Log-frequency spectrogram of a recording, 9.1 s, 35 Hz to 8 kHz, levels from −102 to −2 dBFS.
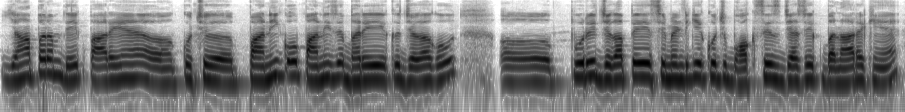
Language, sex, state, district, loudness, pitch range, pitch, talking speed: Hindi, male, Uttar Pradesh, Gorakhpur, -15 LUFS, 155-185 Hz, 170 Hz, 190 wpm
